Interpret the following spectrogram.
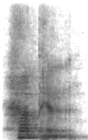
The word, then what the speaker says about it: happen: ustedes sólo en papel la el acento se escucha en la primera sílaba happen apple ahí se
